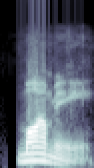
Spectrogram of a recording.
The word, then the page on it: mommy: American English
